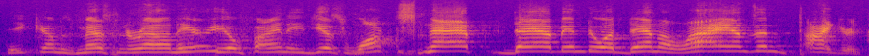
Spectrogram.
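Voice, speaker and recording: An actor playing a blustering, loyal cowboy sidekick in a radio Western, with a folksy, excitable Western American drawl. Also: male voice, very high-pitched, a little slow, gravelly, heavily acted. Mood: defiant. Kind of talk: old-time radio Western acting. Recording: noisy vintage radio recording.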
